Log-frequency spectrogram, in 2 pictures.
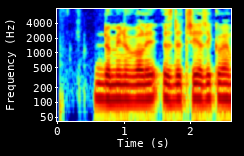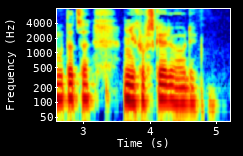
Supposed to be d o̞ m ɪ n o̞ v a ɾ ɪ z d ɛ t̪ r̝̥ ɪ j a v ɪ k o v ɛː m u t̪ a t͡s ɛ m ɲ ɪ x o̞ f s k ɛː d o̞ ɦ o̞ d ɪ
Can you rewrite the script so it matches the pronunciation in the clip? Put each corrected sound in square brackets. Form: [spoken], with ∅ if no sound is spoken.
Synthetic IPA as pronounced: d o̞ m ɪ n o̞ v a [l] ɪ z d ɛ t̪ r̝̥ ɪ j a [z] ɪ k o v ɛː m u t̪ a t͡s ɛ m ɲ ɪ x o̞ f s k ɛː d o̞ ɦ o̞ d ɪ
